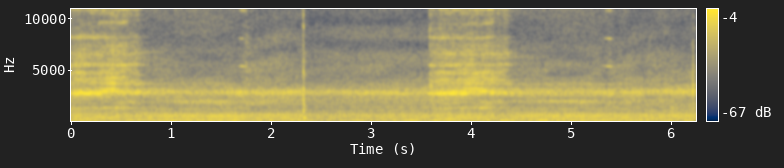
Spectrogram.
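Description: SawStop table saw running, cutting a quarter-inch-deep dado partway through a walnut board in two passes. The blade bites into the wood at the start and again about four seconds in, with a single sharp click between the passes.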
